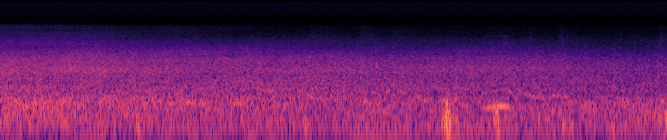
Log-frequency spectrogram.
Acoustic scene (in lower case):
street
